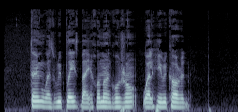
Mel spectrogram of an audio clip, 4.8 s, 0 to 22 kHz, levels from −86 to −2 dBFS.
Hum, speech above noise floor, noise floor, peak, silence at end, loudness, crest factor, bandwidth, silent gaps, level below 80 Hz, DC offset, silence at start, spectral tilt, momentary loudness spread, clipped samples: none; 39 dB; -62 dBFS; -8 dBFS; 0.55 s; -24 LUFS; 18 dB; 16 kHz; none; -46 dBFS; under 0.1%; 0.6 s; -7 dB/octave; 4 LU; under 0.1%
